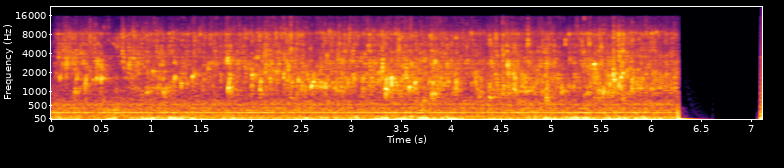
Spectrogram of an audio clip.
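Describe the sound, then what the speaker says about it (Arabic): Hot water pours steadily into a casserole dish in a home kitchen, a continuous splashing, hissing stream at close range that cuts off abruptly near the end. "رايحين ندير هنا في كاسرونه سخنت ماء سخون"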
